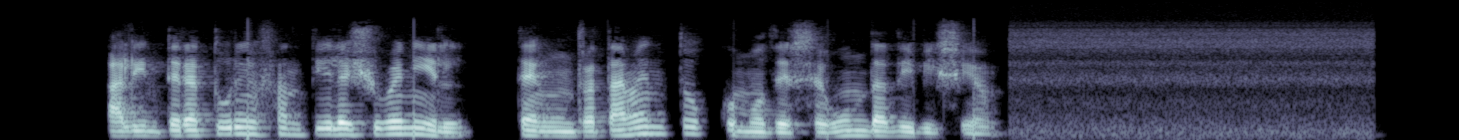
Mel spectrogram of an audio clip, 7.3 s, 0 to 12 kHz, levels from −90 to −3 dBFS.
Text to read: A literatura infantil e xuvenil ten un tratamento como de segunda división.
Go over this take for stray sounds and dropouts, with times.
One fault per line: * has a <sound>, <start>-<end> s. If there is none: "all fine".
all fine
